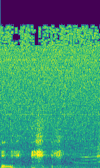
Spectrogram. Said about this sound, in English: See, she's just literally standing at the door. Please, sir, can you pet me? Nope. You're messing with our cords. Fuck you. Yep, meow. You can meow somewhere else.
